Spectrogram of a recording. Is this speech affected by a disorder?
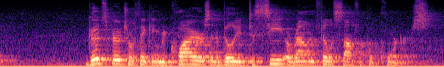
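No.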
